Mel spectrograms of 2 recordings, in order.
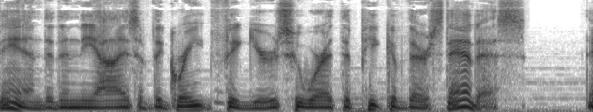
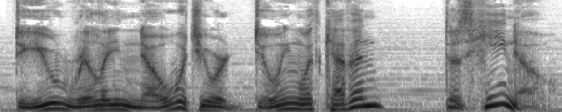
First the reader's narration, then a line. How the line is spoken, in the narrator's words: Matthew Tames couldn't help raising his voice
